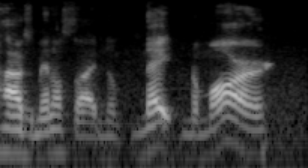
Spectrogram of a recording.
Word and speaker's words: Namor: Namor. Is it Namor or Namor? Am I saying it right? Everybody pronounce it Namor. So it's Namor.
